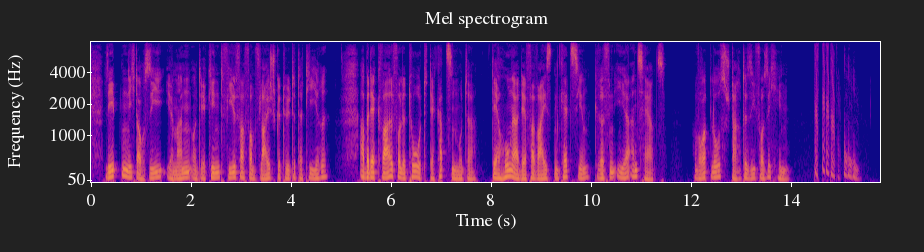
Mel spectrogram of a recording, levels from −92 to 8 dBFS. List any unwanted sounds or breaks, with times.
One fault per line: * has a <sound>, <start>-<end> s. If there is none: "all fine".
* has a chirp, 14.4-15.4 s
